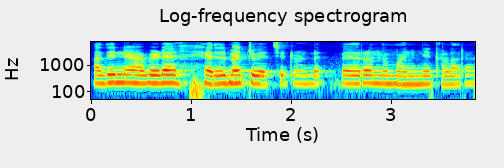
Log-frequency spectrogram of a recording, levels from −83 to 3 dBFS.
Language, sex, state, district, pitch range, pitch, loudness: Malayalam, female, Kerala, Kozhikode, 200-215 Hz, 210 Hz, -17 LUFS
